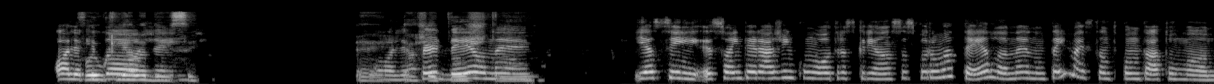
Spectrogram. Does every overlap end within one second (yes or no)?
no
